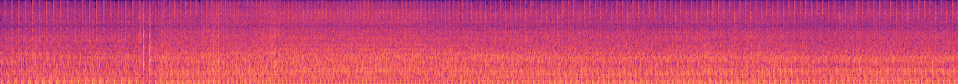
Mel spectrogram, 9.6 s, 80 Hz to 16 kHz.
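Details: Briggs & Stratton 19.5 OHV single after head gasket replacement and valve guide fix: rough catch then steady, even chuffing run, nothing knocking. Smoke expected from oil spilled on the exhaust; owner unsure camshaft is good. Normal running after repair.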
